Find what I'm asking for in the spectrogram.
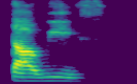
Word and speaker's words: Taweez: But they're called, you want to pronounce it correct for me? – Yeah, it's called Taweez.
